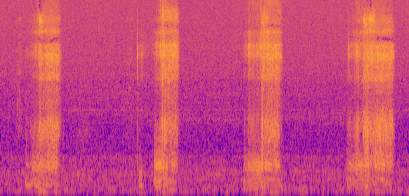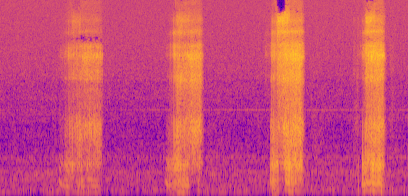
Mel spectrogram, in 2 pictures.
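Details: American Bulldog asleep and snoring: rough, breathy broadband snores come steadily about every two seconds, each a short rasping swell, over a quiet background hiss.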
